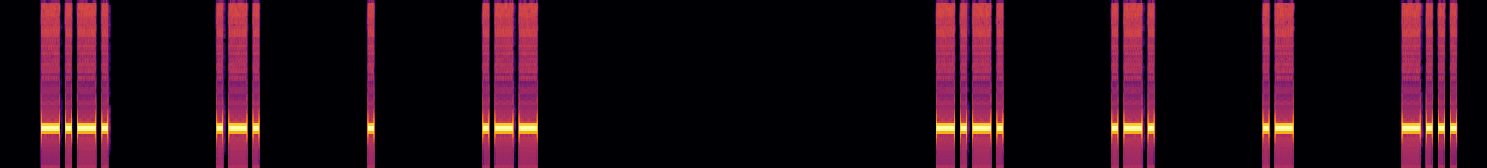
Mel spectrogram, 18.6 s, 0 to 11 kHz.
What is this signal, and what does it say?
Morse code, heard as a keyed tone, about 16 wpm, spaced as for 5 wpm, 800 Hz. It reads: CREW CRAB
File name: Spaced Alphas / Spaced Alphas mp3s / Cs sp @10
